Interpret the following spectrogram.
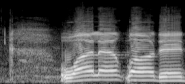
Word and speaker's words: ولقد: ওয়ালাকাদ জিতুমুনা, ওয়াও জবর ওয়া, লাম জবর লা, ওয়ালা কফ দাল জবর কদে, ওয়ালাকাদ। এই দেখেন দালের উপরে জজম রয়েছে, তাই এখানে কলকলা হবে।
